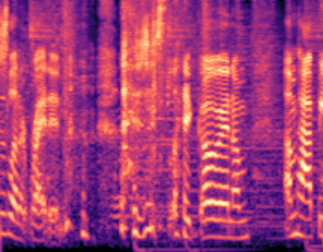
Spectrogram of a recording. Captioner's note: laughs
